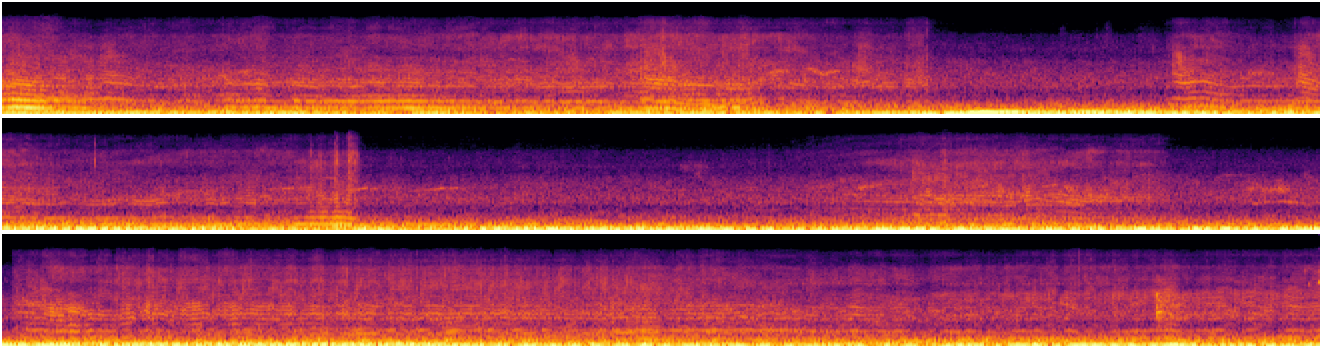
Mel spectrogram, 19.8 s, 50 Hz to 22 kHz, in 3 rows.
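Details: Backyard honey bee hive, the strongest of a few new hives begun in spring 2023, bees getting used to the surroundings; low continuous droning buzz, loudest near the start as a bee passes, with short breaks in the higher hum.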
